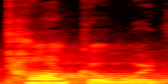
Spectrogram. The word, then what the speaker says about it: Tonkawa: Susan says it right, Tonkawa tribe.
